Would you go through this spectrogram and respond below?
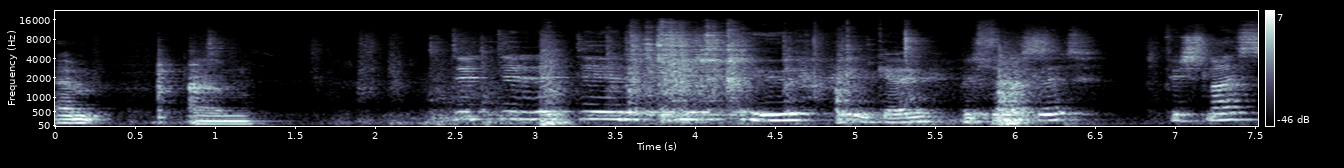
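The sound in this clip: A fish slice and spoon serve food from a pan, making repeated metallic scrapes and clinks of utensils against cookware, mixed with ongoing conversation.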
